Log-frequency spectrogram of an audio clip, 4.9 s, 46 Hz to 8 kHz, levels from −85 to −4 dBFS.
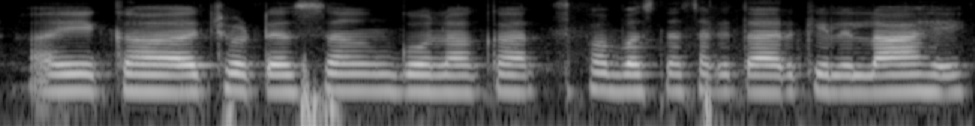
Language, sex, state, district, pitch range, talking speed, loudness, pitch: Marathi, female, Maharashtra, Pune, 185-195 Hz, 100 wpm, -29 LUFS, 190 Hz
